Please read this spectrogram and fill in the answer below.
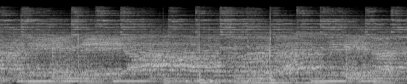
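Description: Samaj Gaayan: a group of men singing a Dhrupad-style Vaishnava devotional song together, accompanied by a hand-played pakhawaj drum and the steady jingling clash of jhaanjh hand cymbals.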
